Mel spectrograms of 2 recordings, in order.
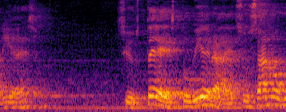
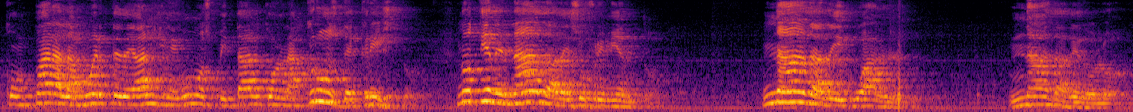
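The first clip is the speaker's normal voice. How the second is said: louder, rising exhortation; impassioned preaching; 6 semitones higher, 3 dB louder than usual. Real, not acted. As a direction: press the point hard.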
